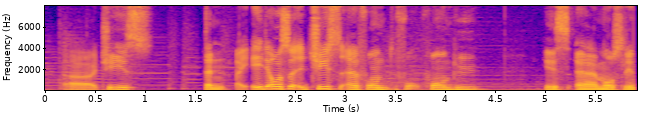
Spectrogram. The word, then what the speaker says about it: fondue: Which you guys would pronounce fondue. Or something like this. But it's French, guys. Fondue.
